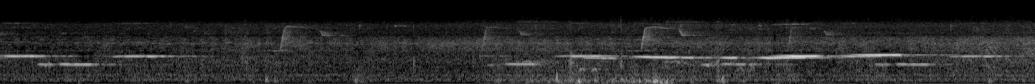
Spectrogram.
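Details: Pied butcherbird singing in an Australian backyard garden, filmed 19 October 2018 with a Nikon Coolpix P900: clear, pure fluted whistles held on a steady pitch, some notes dipping lower, while other birds add high short chirps.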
